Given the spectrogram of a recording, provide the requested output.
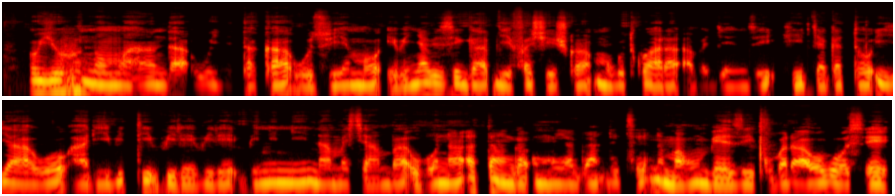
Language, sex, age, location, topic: Kinyarwanda, female, 36-49, Kigali, government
